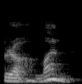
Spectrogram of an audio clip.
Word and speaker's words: Brahman: of the universe as Brahman. And these are two, I mean, the exact pronunciation, Brahma and Atma, but then in English we don't put an end at the end.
